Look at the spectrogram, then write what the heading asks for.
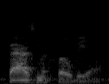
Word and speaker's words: Phasmophobia: huh uh you missed I think you mispronounced it it's phasmophobia isn't that yeah f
